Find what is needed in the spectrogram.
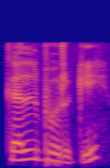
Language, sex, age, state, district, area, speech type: Kannada, female, 30-45, Karnataka, Shimoga, rural, spontaneous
